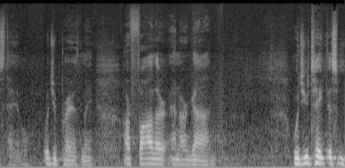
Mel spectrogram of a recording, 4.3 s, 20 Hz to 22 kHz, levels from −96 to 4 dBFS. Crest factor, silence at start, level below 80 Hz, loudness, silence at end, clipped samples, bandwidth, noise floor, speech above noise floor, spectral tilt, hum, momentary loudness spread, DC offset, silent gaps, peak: 22 dB; 0 s; -58 dBFS; -24 LUFS; 0 s; under 0.1%; over 20 kHz; -45 dBFS; 22 dB; -5.5 dB/octave; none; 24 LU; 2%; none; -2 dBFS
